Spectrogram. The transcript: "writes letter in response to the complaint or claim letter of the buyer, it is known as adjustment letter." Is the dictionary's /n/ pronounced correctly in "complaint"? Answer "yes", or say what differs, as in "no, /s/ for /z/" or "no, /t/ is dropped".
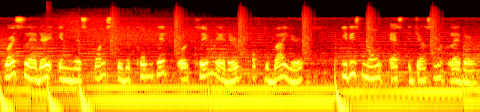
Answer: no, /n/ is dropped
